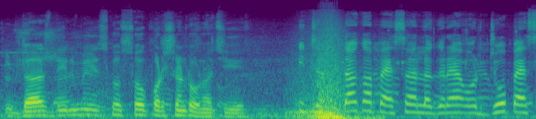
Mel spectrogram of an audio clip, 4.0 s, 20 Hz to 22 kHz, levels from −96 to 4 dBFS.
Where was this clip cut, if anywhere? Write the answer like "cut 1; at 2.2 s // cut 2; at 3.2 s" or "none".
cut 1; at 2.3 s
